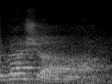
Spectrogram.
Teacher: you’ve got only the /aː/ vowel there, not even /aə/, a diphthong of any sort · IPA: /ˈrʌʃaː/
